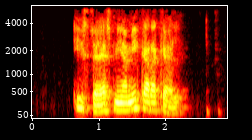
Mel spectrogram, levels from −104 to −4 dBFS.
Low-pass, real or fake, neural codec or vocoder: 5.4 kHz; real; none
